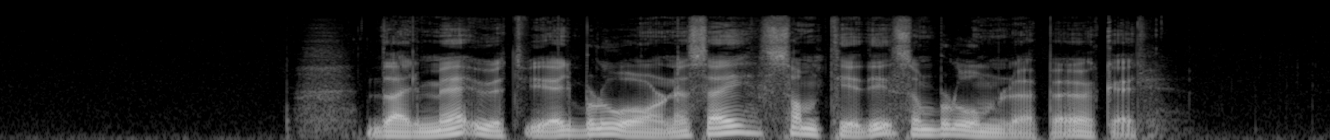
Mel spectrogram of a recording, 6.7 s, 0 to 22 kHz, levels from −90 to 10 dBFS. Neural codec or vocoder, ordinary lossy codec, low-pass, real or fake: none; none; 14.4 kHz; real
